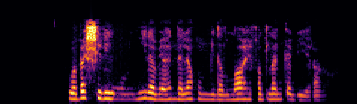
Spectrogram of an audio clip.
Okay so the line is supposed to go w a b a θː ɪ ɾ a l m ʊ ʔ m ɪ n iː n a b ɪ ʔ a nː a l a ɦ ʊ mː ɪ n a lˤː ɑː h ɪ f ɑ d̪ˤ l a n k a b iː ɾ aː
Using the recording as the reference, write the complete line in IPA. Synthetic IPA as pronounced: w a b a ʃː ɪ ɾ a l m ʊ ʔ m ɪ n iː n a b ɪ ʔ a nː a l a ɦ ʊ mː ɪ n a lˤː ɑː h ɪ f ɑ d̪ˤ l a n k a b iː ɾ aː

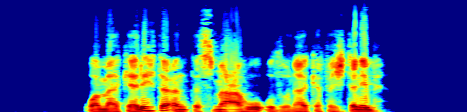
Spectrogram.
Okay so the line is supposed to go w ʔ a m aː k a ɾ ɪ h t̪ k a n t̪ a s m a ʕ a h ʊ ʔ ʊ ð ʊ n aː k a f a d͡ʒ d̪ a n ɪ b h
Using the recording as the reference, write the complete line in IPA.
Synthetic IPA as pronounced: w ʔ a m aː k a ɾ ɪ h t̪ ʔ a n t̪ a s m a ʕ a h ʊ ʔ ʊ ð ʊ n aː k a f a d͡ʒ t̪ a n ɪ b h

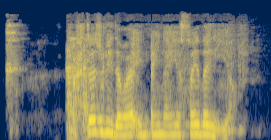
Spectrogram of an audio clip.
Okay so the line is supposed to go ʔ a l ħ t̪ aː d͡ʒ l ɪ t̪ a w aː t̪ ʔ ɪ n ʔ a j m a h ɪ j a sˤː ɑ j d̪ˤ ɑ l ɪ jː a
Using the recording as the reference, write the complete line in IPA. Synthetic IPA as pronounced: ʔ a ħ t̪ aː d͡ʒ l ɪ d̪ a w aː ʔ ɪ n ʔ a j n a h ɪ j a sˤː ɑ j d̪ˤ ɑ l ɪ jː a

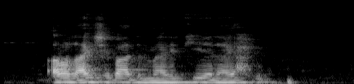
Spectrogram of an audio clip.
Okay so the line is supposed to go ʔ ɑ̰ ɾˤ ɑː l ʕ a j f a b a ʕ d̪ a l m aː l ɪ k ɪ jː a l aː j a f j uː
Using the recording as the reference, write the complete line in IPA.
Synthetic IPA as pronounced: ʔ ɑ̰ ɾˤ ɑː l ʕ a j ʃ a b a ʕ d̪ a l m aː l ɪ k ɪ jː a l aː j a ħ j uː

